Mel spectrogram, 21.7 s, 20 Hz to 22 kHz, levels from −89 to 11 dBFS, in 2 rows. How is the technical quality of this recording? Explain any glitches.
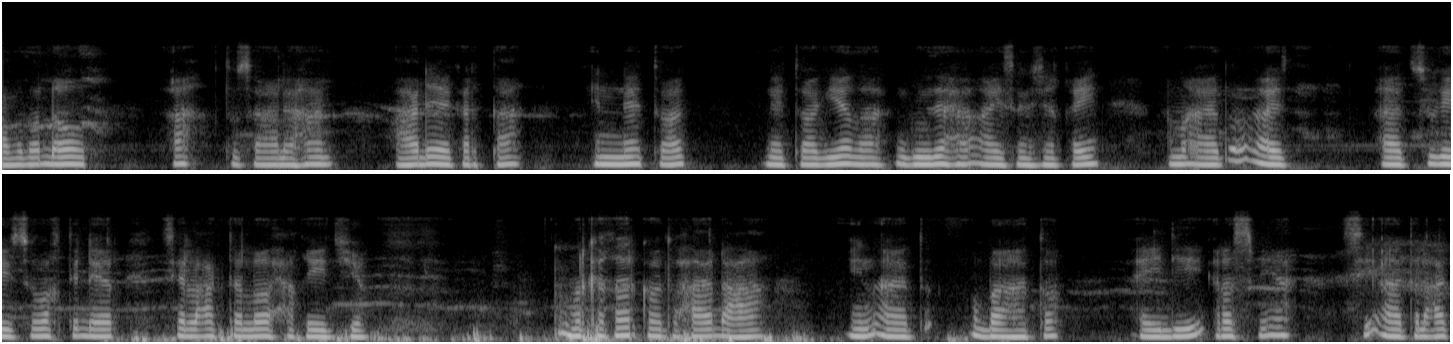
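No glitches turn up here; the speech has the usual sound of a call's microphone processing, with the lowest bass trimmed and nothing above 8 kHz, and that is all normal.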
